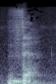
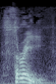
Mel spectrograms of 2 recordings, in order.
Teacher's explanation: Bagaimanapun kita bacanya the, agak tebal, the. Lalu kemudian kita baca kata three, itu agak lebih ringan, three.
